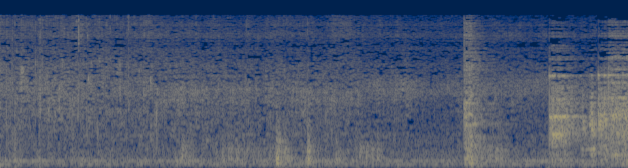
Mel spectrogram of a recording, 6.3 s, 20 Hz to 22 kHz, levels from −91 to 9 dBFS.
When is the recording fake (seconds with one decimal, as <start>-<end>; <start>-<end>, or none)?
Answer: 4.9-5.5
